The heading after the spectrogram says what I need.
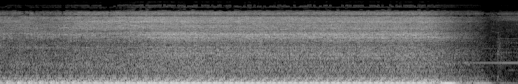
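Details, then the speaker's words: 1992 Chevrolet Camaro Z28 after fuel pump and sending unit replacement, running with exhaust connected: steady, even idle with smooth regular pulse about four beats a second before shutoff; healthy. "Engine sounding good, guys."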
